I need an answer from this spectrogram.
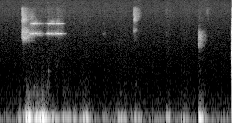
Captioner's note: timer beeping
